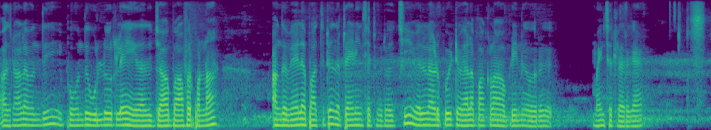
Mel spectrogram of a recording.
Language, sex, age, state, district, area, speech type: Tamil, male, 18-30, Tamil Nadu, Nagapattinam, rural, spontaneous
